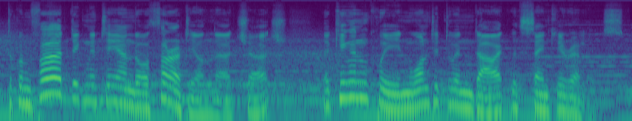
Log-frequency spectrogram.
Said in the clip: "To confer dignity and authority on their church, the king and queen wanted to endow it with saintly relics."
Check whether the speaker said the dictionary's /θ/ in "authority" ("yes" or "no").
yes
